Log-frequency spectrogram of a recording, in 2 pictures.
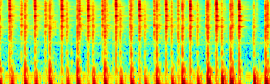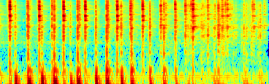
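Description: Fingertips tap and scratch a large, clear plastic inflatable air-column packaging bag with hollow air-filled tubes while it is held up. About forty quick, dull, low thumps come in an uneven, rapid patter, each dying almost instantly. The taps soften toward the end into a faint scratchy rustle.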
